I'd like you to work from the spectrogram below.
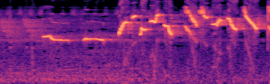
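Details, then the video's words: Oriental white-eye in rolling song: a few lower whistled notes lead into a fast, continuous run of high, sweeping, twittering phrases. "suara burung pleci ngeroll"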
